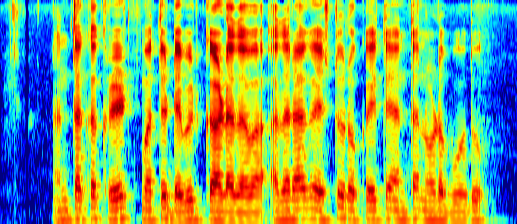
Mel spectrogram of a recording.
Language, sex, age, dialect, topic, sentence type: Kannada, male, 18-24, Central, banking, statement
